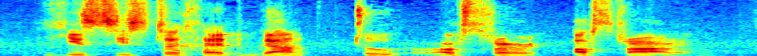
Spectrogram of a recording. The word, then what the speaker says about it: Australia: His sister had gone to Australia. Только не Австралия, а Australia.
